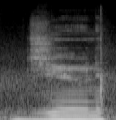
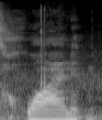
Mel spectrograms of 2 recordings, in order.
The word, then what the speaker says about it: Jun: June. Not Juan. I'm using the Chinese pronunciation.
